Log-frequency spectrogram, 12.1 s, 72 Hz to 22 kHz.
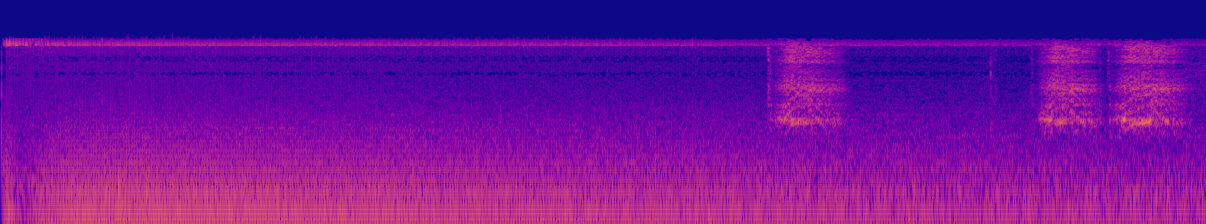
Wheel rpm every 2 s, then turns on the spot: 0, 0, 0, 20, 10, 50.
none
